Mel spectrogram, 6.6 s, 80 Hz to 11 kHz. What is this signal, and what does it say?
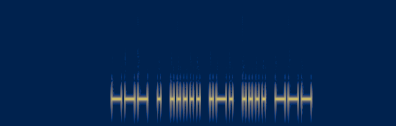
Morse code, heard as a keyed tone, about 22 wpm, 700 Hz. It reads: OE5RHO
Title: DXCC-100 Call Signs - 6 Characters - Repeated 3x - 22wpm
